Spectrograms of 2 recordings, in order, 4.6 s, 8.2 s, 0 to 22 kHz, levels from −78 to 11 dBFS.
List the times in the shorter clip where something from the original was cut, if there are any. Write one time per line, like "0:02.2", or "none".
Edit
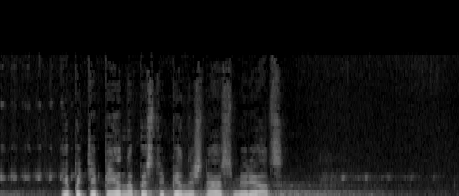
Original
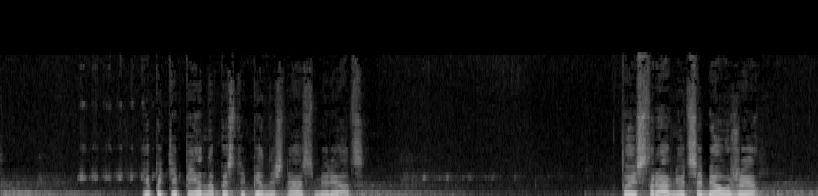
none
